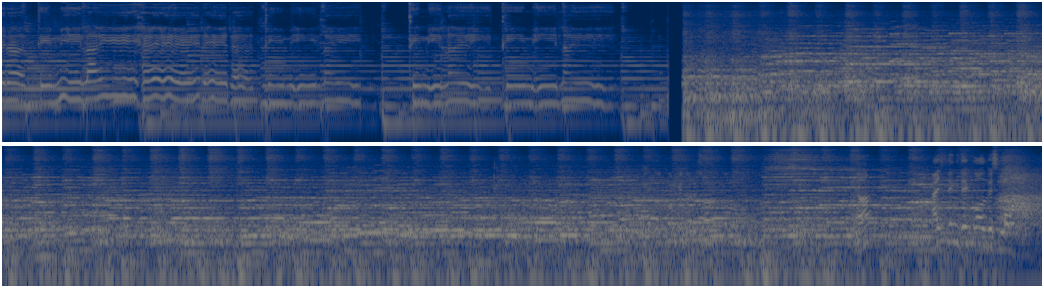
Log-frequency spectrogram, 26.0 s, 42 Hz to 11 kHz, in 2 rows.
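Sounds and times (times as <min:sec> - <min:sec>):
orchestral band music: 0:08.5 - 0:26.0.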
